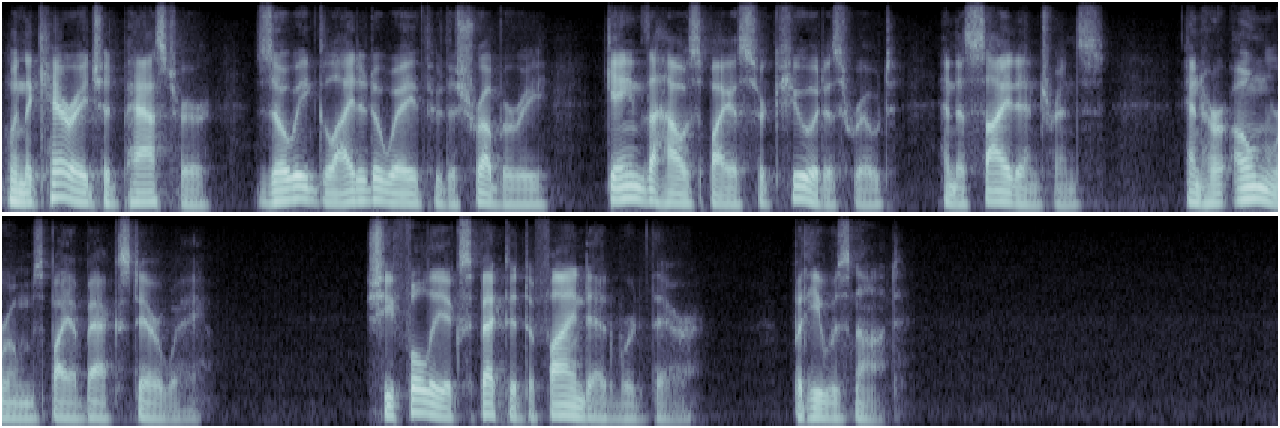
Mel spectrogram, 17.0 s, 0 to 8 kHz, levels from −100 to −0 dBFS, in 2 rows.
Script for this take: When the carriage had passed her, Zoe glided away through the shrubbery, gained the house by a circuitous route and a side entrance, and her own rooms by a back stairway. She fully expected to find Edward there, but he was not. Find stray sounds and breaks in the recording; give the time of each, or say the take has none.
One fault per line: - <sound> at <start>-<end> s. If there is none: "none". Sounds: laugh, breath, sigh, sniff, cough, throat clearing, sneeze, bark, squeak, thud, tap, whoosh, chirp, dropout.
none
